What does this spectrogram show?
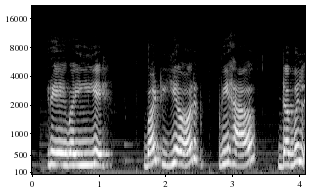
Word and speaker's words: réveiller: So when we have double L between I and E, it is ye. Réveiller.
